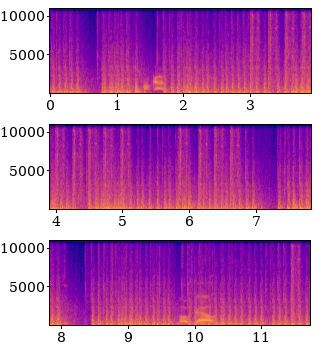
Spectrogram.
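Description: Machine gun fire during a military-style training exercise, sustained loud close bursts of rapid shots with brief pauses between them, while voices shout over the firing.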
